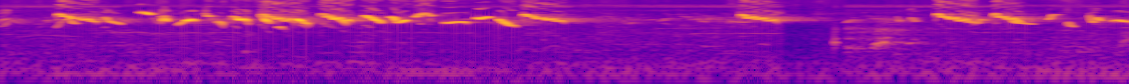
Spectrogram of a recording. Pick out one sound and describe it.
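A small bird sings quick, high chirping phrases close by.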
